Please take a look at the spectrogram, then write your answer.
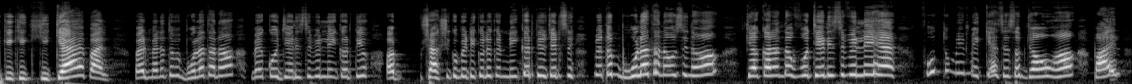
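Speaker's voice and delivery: high, loud, rushed protest; acted exasperated outburst; frantic denial. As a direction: stammer in, then argue fast and high. Ananya protests to Payal, rattled.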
